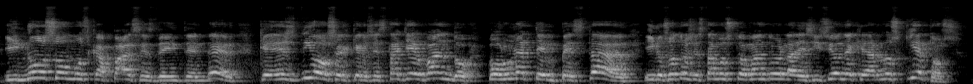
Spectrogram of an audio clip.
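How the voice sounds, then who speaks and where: Man preaching a sermon, highish voice, talks right at you, goes loud then hushed, roomy echo. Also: a little slow, hardly any pauses. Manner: swings between loud urging and hushed low delivery; direct address to listeners. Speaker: pastor.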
